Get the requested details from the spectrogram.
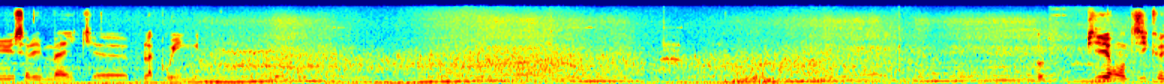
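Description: A car engine revs and hums as the car drives off and speeds up.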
